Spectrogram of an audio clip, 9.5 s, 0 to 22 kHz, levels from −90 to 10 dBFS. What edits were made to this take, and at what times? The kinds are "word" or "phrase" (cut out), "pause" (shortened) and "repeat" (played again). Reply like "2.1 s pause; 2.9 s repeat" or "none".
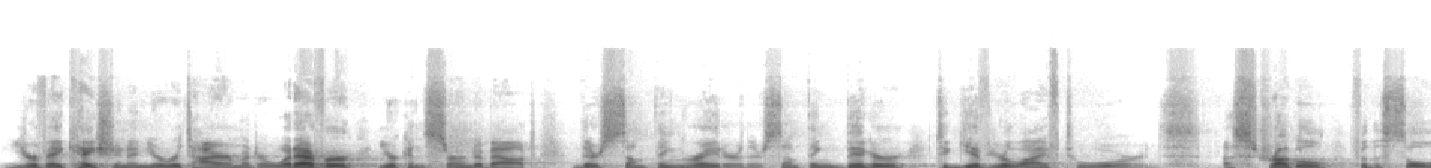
none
